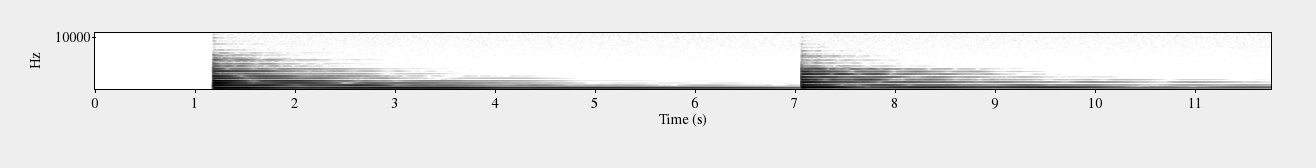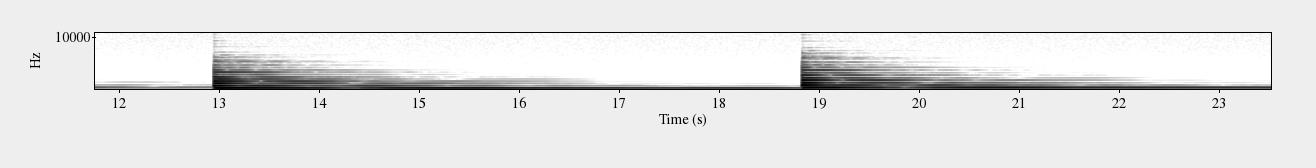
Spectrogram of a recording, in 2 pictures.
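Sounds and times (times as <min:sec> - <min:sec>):
piano: 0:01.2 - 0:23.5.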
